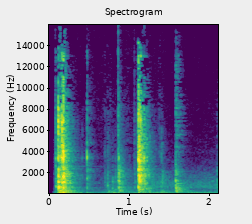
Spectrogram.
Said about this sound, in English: Oh, hang on a second. I think I hear the door knock. Let me go and open it and just see who's there.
